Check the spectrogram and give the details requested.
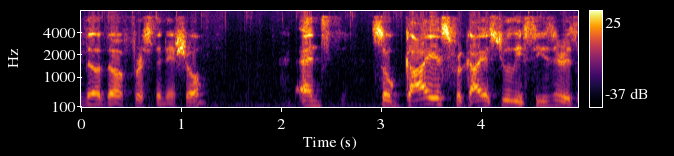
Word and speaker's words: Gaius: the Roman alphabet later, so the archaic spelling of Gaius and Gnaeus is Caius and then Cnaeus, but it was never pronounced that way. It was always pronounced Gaius. It was just spelled with a C.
